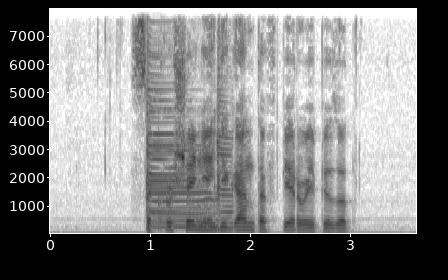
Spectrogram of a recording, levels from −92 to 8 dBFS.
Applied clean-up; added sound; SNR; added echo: none; Electric guitar; 5 dB; none.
